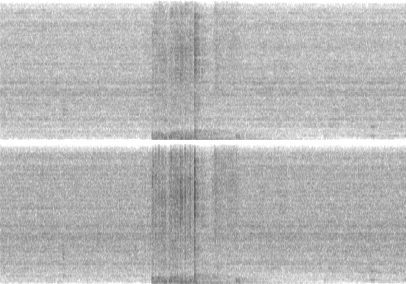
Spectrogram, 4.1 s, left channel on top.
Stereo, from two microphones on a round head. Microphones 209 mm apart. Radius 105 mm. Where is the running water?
40° right (ahead or behind), 0.9 m.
